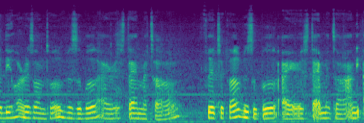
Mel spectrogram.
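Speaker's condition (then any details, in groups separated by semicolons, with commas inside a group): No condition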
